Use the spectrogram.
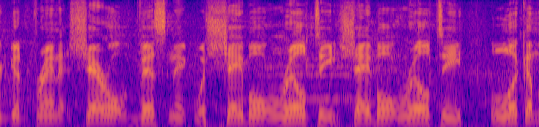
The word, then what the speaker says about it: Schaible: We want to thank our good friend Cheryl Visnick with Shable Realty. Shable Realty. Look them up on Facebook. It's spelled SCHAIBLE. That's Shable Realty for all of your real estate needs here in Central Texas.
